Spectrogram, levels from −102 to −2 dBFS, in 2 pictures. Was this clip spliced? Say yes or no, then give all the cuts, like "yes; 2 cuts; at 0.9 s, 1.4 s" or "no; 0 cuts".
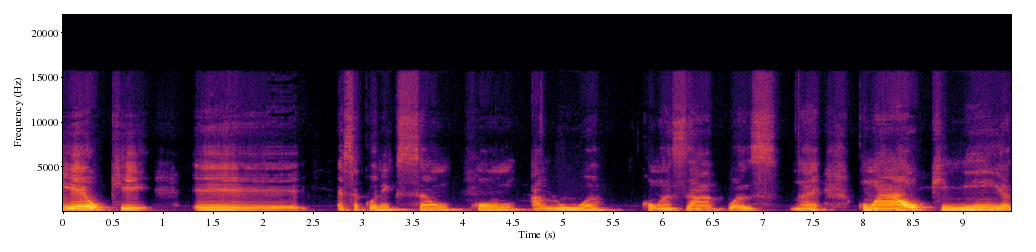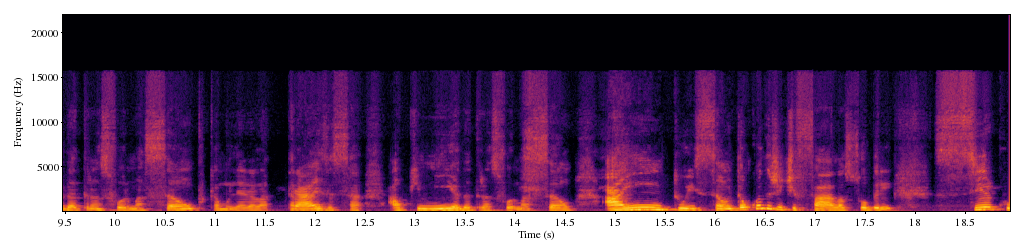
no; 0 cuts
